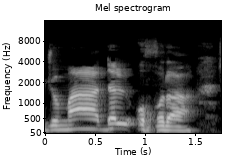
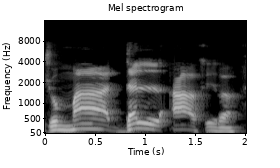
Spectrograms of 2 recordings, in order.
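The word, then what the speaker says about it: Jumada al-Akhira: And the next month, the proper way pronunciation, some people pronounce it Jumad al-Ukhra. Some people pronounce it Jumad al-Thaniya. But that's not 100% correct. The Afsah and the Asah way of pronouncing the following month is Jumad al-Akhira.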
